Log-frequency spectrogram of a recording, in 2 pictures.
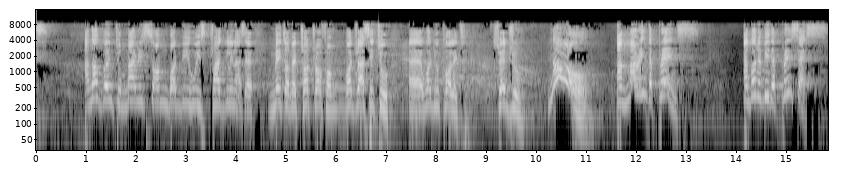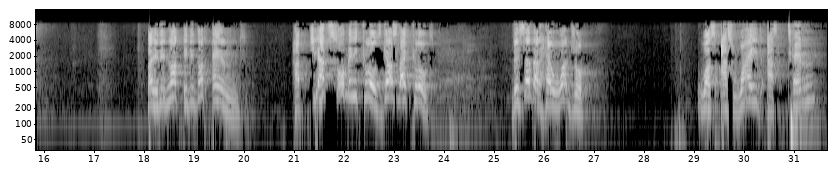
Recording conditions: large echoing room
